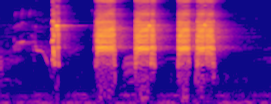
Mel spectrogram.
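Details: Sindhi black francolin (kala tetar) calling: soft faint notes lead into a sharp short note, then harsh, grating, buzzy bursts, the final pair nearly merged. Quiet background.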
